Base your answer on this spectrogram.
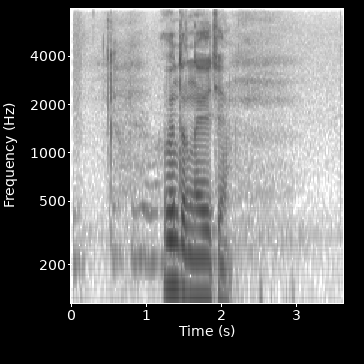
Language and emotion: Russian, sad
